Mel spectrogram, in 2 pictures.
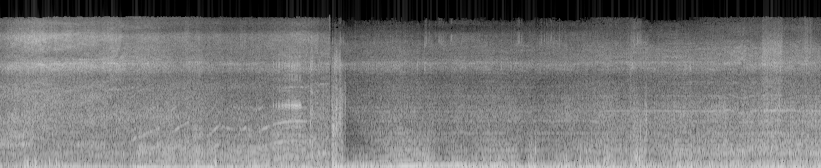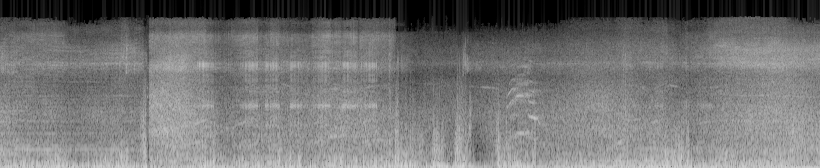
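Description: Wind rumbling on the microphone of an action camera on a moving rider in road traffic. Short rising and falling whines from electric dirt bike motors come through in the first few seconds and again near the end.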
